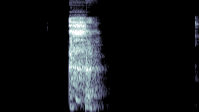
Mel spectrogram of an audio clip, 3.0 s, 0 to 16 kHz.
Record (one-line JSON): {"cough_length": "3.0 s", "cough_amplitude": 31123, "cough_signal_mean_std_ratio": 0.31, "survey_phase": "alpha (2021-03-01 to 2021-08-12)", "age": "45-64", "gender": "Male", "wearing_mask": "No", "symptom_none": true, "smoker_status": "Never smoked", "respiratory_condition_asthma": false, "respiratory_condition_other": false, "recruitment_source": "REACT", "submission_delay": "1 day", "covid_test_result": "Negative", "covid_test_method": "RT-qPCR"}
